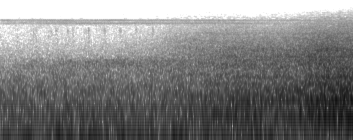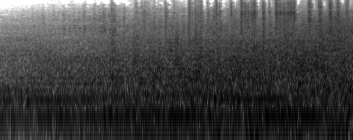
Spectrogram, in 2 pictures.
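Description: Engine of an old bus running with a low steady hum, growing steadily louder as it draws near, with rattling over the last couple of seconds.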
